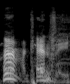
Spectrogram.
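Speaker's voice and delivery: very loud, high, furious angry shout. Retelling what the angry caller said: imitating an angry caller. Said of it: "Who just called up and was angry".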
